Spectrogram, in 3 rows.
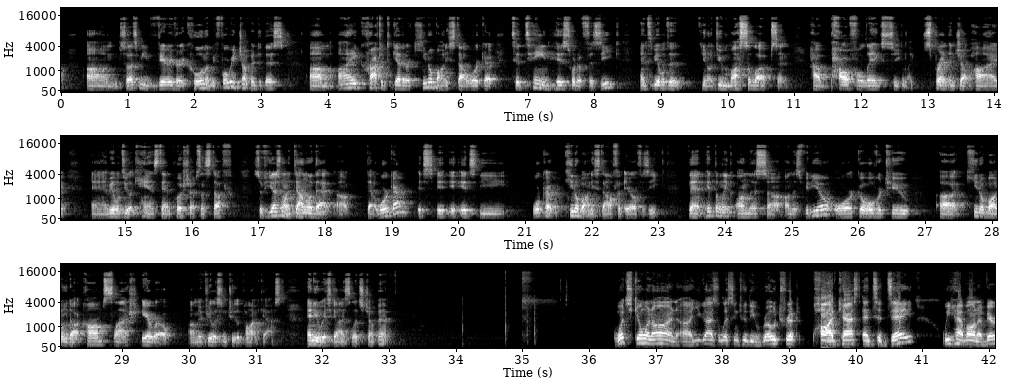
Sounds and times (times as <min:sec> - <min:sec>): Speech: 0:00.0 - 0:33.2, 0:36.4 - 0:42.0.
